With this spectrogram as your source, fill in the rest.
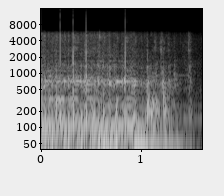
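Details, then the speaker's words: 1997 Arctic Cat Puma 340 snowmobile started on choke with the rusted, leaking muffler removed: loud raw two-stroke bark, fires briefly then sputters and fades; open exhaust, muffler removed. "yeah it's loud no doubt about it it is loud"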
